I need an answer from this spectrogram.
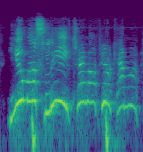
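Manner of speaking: shrill-free high British granny scolding a tourist; fussy old British guard. Retold or imitated. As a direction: squeal it like a riled-up tiny old guard. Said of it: "in a really heavy British accent".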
